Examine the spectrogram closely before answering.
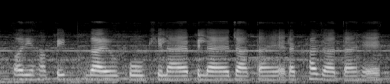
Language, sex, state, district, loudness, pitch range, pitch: Hindi, female, Bihar, Muzaffarpur, -16 LUFS, 200-220 Hz, 205 Hz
